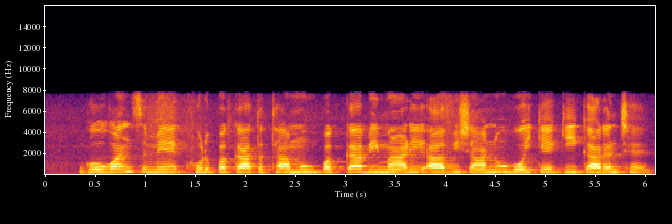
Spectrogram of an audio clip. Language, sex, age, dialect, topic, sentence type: Maithili, female, 25-30, Bajjika, agriculture, question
